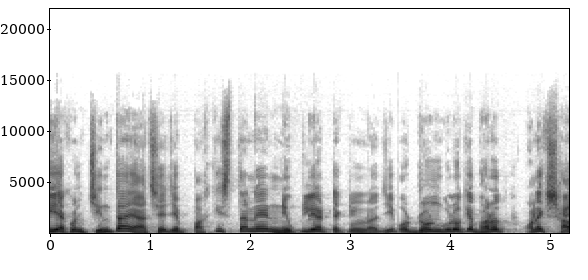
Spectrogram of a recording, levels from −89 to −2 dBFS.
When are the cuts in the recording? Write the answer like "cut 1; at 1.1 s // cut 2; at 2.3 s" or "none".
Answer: cut 1; at 3.4 s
